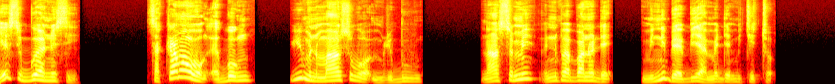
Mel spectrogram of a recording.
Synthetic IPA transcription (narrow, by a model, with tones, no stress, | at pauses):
je˦su˨bu˦a˨nʊ̃˦sḛ˨ | sa˨kʰɾa˦mã˦wɔ̃˨nʔæ̰˨bõ˦ŋ | ɥi˦m̃˨nʊ̃˨mã˦n̩˦sʊ˦wɔ˨m̩˨mi˨e˨bu˦ | nã˨n̩˦sʊ˦mɪ̃˦o̰˨nĩ˦pa˦ba˦nʊ̃˦dɪ˨ | mĩ˨nĩ˦bæ˨bi˦a˨mɪ̃˦dɪ˦mɪ̃˨tʰi˦tʰɔ˨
